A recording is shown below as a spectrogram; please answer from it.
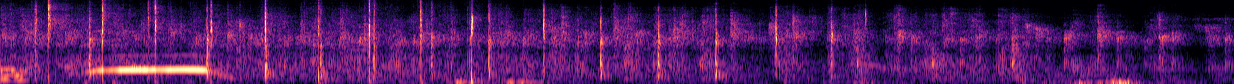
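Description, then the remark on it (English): A crowd applauds the cast of a public play reading, with many hands clapping in a dense, crackling burst that continues steadily for several seconds, alongside a brief high tonal whoop or whistle near the start. “before we get started on this playwright interview, just want to give a round of applause to our amazing cast.”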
